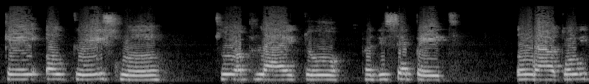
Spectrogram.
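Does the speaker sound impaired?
Yes: Down syndrome; regular speech therapy since before Special Olympics, reading practices, speaking and MC invitations to build confidence; some speech difficulties due to the condition.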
